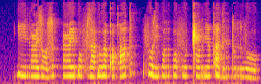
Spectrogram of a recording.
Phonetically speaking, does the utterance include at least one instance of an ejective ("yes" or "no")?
yes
